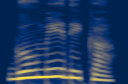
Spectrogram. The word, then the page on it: ಕುಮುದಿಕೆ: Kannada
